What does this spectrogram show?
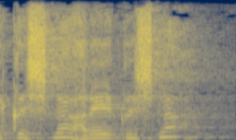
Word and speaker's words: कृष्ण: अगर कृष्ण होता तो क के नीचे वो दंडी होनी चाहिए। अभी क के नीचे क्या है? उल्टा उकार है, तो क्या उच्चारण होता है? कृष्ण होता है, कृष्ण होता है।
